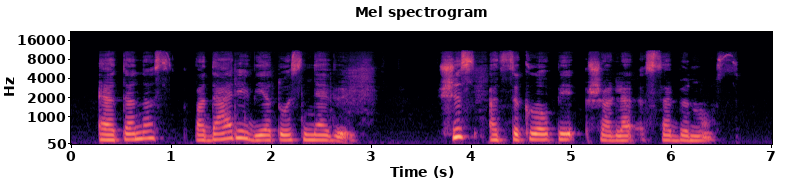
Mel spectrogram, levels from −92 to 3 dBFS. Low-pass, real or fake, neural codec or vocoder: 10.8 kHz; real; none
